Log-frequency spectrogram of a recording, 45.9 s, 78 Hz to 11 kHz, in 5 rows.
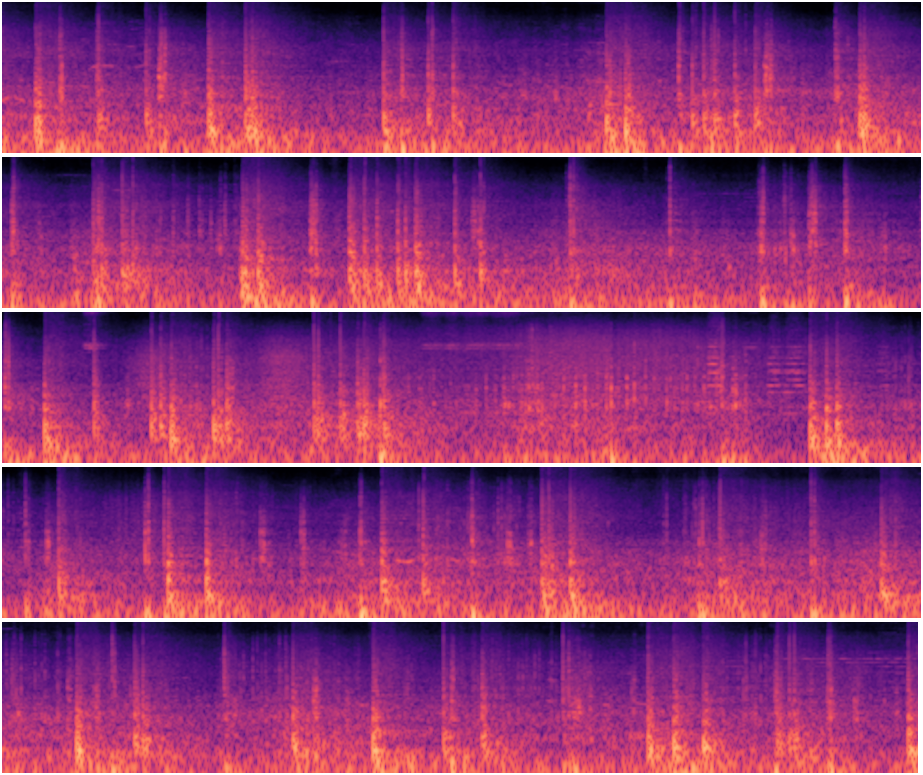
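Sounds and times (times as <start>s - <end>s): fireworks bangs and booms: 0.0s - 45.9s
fireworks crackling: 0.0s - 45.9s.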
